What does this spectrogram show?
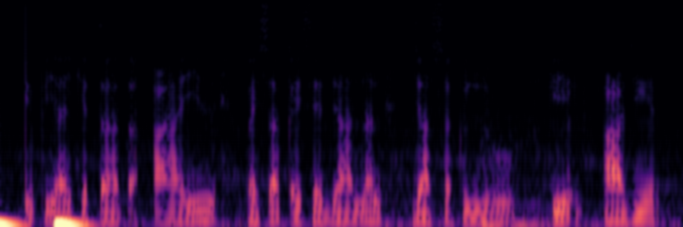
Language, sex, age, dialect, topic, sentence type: Magahi, male, 18-24, Western, banking, question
